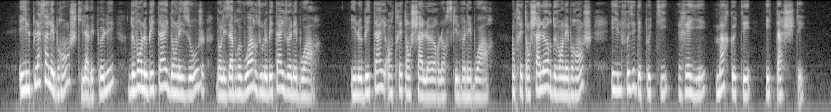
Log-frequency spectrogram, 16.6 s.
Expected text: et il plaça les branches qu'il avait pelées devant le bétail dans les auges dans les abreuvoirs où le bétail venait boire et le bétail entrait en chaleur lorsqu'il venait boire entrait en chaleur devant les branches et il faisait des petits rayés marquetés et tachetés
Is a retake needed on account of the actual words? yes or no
no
